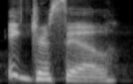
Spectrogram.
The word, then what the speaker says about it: Yggdrasil: Yggdrasil. – Yggdrasil.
